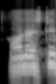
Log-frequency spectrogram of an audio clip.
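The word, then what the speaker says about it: honesty: honour आना सुरू होगा अब आप पढ़ नहीं पा रहे हैं कि एच साइलेंट है कि नहीं है तो इस तरह से गलत हो सकता है नेस्टी लिखा हो ऑनेस्टी पढ़ते हैं ना जबलपुर अब रिवर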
